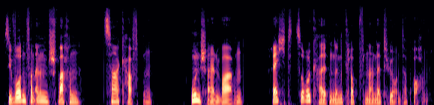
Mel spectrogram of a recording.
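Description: Low-voiced man narrating a story. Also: big pitch swings, normal speed, no echo, clean studio sound. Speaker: audiobook narrator.

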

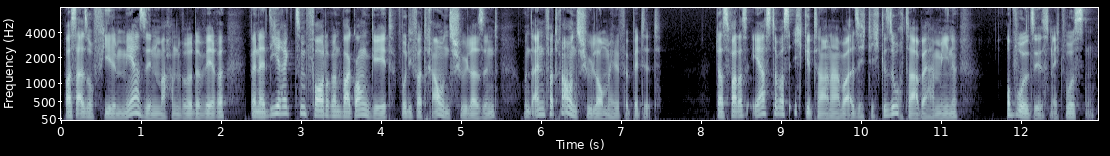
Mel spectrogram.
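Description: A man's voice: on the low side, big pitch swings, normal speed, no room sound, clean studio sound. A man voicing a clever, cheeky young schoolboy with a wry, theatrical way of talking in a storybook reading.

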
